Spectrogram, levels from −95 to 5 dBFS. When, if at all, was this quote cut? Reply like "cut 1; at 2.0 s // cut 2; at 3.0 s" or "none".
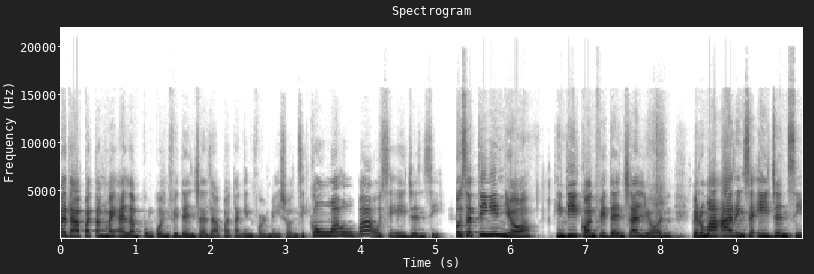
cut 1; at 5.3 s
